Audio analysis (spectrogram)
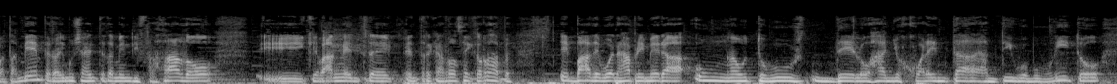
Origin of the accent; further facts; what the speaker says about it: Lebrija, Andalusia, Spain; lo ideal es coger la cabalgata de mi pueblo, de Lebrija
